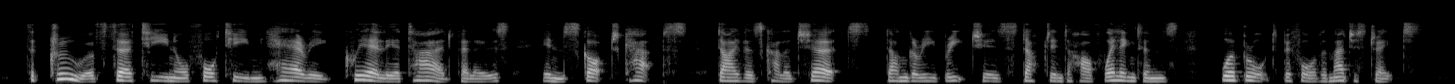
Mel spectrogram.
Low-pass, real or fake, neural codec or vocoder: 7.2 kHz; real; none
